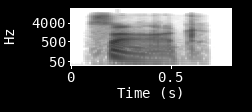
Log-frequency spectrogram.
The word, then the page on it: sark: British English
